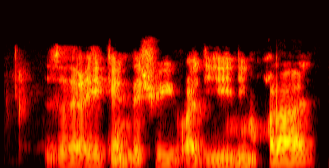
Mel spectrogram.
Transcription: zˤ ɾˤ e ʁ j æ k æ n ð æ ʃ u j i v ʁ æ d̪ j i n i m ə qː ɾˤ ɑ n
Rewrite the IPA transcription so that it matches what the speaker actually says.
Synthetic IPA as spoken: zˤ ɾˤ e ʁ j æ k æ n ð æ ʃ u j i v ʁ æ d̪ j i n i m ə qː ɾˤ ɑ n

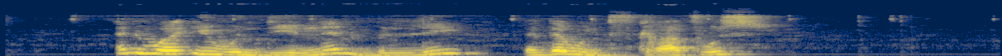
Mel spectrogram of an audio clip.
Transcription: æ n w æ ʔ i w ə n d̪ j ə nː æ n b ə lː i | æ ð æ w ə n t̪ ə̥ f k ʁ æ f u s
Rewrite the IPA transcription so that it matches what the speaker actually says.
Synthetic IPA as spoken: æ n w æ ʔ i w ə n d̪ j ə nː æ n b ə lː i | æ ð æ w ə n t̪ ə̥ f k ʁ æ f u s

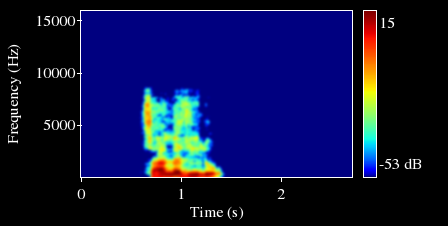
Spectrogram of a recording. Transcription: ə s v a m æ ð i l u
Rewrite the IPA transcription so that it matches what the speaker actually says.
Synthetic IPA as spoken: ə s ʕ a m æ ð i l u

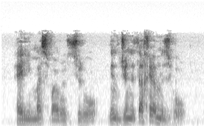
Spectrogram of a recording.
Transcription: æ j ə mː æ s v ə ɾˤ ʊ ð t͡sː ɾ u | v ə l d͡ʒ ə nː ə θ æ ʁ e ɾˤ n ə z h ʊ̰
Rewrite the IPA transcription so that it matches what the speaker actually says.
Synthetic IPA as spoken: æ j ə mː æ s v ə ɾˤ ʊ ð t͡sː ɾ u | ð ə l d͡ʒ ə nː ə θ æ χ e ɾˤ n ə z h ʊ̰

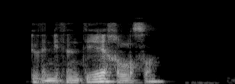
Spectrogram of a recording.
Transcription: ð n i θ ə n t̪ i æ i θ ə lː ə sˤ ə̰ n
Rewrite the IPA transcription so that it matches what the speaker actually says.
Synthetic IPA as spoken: ð n i θ ə n t̪ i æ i χ ə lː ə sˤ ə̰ n

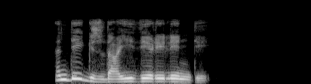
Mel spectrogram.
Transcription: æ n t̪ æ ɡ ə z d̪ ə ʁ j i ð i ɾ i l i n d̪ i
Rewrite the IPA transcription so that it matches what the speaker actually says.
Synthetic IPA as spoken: æ n d̪ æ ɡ ə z d̪ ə ʁ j i ð i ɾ i l i n d̪ i

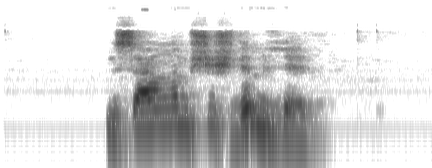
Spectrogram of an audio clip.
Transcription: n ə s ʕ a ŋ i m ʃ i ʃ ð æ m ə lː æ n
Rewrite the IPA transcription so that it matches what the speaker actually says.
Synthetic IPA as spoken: n ə s ʕ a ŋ æ m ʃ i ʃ ð æ m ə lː æ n

